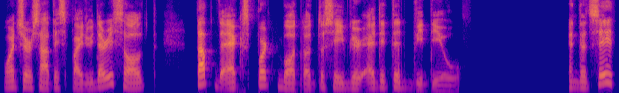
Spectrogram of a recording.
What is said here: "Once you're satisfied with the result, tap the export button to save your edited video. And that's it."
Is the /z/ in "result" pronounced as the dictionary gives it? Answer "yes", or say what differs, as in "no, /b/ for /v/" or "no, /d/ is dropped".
no, /s/ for /z/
